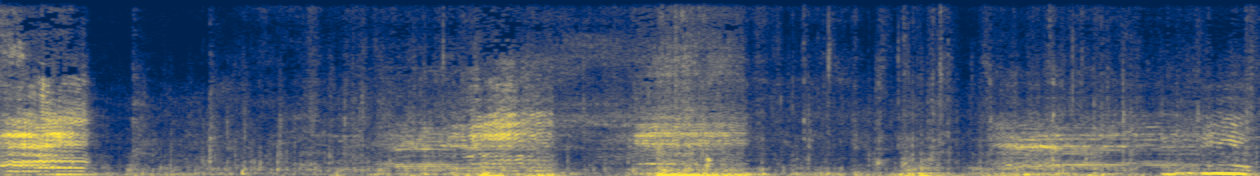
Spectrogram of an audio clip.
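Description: Sheep bleat loudly nearby.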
